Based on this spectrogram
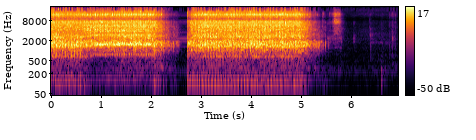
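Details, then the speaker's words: Traxxas 4Tec 2.0 RC car with CV joint axle upgrade fitted per Traxxas instructions: smooth under throttle straight, but at full steering lock a high buzzing whir with fast rattling chatter; owner blames CV joints not engineered for the steering angle. "you'll hear that it's nice and smooth but at full steering you'll hear a very nasty vibration and it's because the CV joints are actually not engineered properly for the amount of steering angle"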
